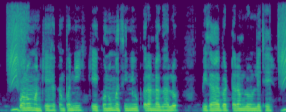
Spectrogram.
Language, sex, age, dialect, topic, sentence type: Chhattisgarhi, male, 60-100, Western/Budati/Khatahi, banking, statement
